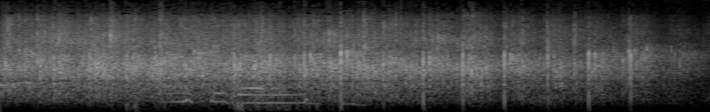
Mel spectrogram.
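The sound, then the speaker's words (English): Audience applause fills a church service as a guest is welcomed: dense, steady clapping with a faint voice briefly underneath, easing and thinning toward the end. “So can we give a big round this evening to Almri?”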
